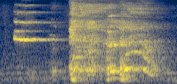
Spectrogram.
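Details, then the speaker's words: A short rough cough, followed by throat clearing, in a room, from a man noted to have been coughing the previous year too; a cough. "Et je me rappelle que tu toussais. Il faut que je te donne du thym avec de l'aubépine."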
